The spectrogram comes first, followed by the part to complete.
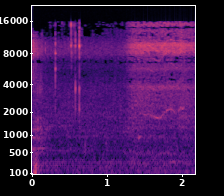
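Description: Quiet room tone with a few faint light clicks from a smartphone's middle frame and flex cable being handled and pressed by hand.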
